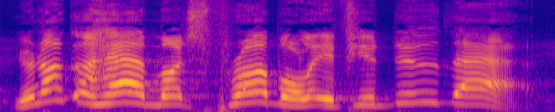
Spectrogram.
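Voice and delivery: ordinary talk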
